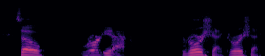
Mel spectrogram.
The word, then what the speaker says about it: Rorschach: Shorshak? Is that how you pronounce his name? Yeah. Oh yeah. So yeah, Rorschach.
